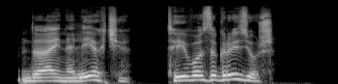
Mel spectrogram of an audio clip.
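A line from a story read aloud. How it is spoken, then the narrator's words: Growl from behind. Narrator (Russian): рыкнул Гидеон сзади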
